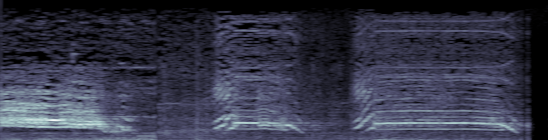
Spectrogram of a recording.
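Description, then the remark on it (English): A woman's high, piercing screams in three long, loud bursts, each wavering then falling in pitch, like a stock movie death shriek, heard alone with no talking. “There's like a female version as well, which is like”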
